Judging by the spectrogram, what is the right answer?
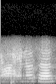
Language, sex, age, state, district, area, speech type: Hindi, female, 30-45, Bihar, Begusarai, rural, conversation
